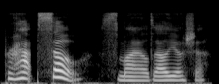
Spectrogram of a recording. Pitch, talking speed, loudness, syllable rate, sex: 220 Hz, 110 wpm, -17 LUFS, 4.2 syllables/s, female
